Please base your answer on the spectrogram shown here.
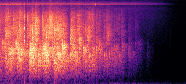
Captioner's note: applause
